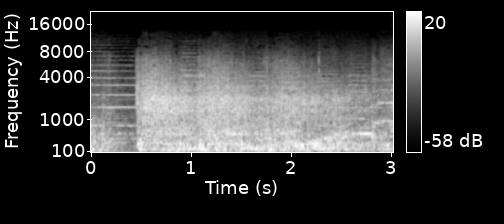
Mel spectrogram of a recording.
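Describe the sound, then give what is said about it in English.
After a brief quieter start, loud rifle shots fired at a door from inside a house erupt and blur together into a dense, continuous roar of gunfire that carries on without pause, with no voices. “He searches left and right, runs up toward the house, shoots at the door from inside the house.”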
